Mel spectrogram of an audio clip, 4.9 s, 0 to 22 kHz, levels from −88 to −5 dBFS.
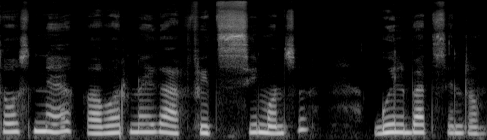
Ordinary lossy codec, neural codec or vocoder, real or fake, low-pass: none; none; real; none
